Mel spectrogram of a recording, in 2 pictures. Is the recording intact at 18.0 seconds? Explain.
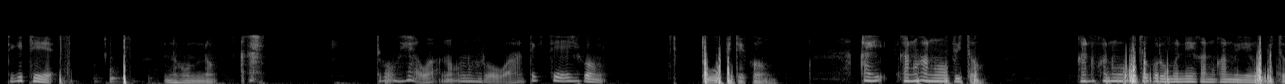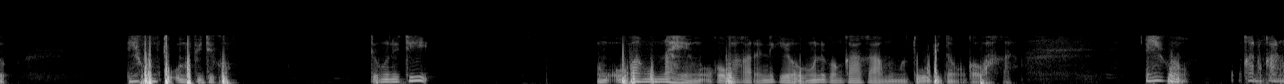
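Yes, the speech at 18.0 seconds is intact, with no dropout, glitch or distortion, only the telephone-band sound of the call path, with nothing above 4 kHz, which fits G.711 mu-law coding.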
